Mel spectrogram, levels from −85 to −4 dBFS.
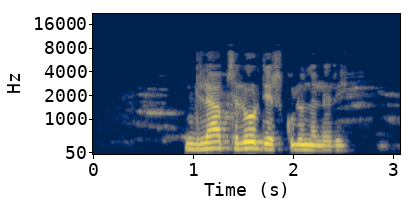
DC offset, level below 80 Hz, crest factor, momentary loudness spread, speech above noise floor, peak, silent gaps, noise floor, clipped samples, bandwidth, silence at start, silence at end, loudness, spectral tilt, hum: under 0.1%; -62 dBFS; 16 dB; 12 LU; 39 dB; 0 dBFS; none; -52 dBFS; under 0.1%; 7.6 kHz; 0.55 s; 0.55 s; -15 LUFS; -7.5 dB/octave; none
